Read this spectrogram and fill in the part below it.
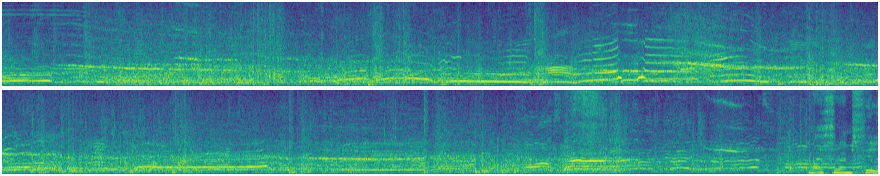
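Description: A large outdoor crowd cheers and whistles shrilly.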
